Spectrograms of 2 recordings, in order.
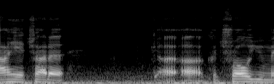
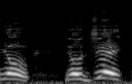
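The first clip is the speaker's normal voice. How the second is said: loud, high-pitched "yo"; startled calling out; 13 semitones higher, 7 dB louder, slower than usual. Retold or imitated. Onlooker calling to his friend after the insult, startled. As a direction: act out calling a friend in disbelief.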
